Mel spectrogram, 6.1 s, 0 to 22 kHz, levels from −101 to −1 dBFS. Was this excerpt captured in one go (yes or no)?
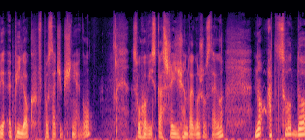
no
